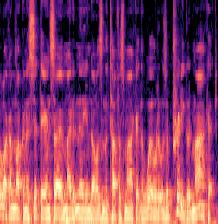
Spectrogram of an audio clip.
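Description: Amid noticeable background noise and audible room echo, a man with a New Zealand accent speaks very fast at a medium pitch. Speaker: business coach and former real estate CEO. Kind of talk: interview.

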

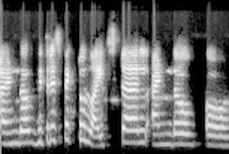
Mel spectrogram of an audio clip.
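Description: A woman at a high pitch with ordinary pitch variation, a dry sound with no echo, and a quiet background. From India. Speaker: job seeker. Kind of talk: casual Q&A. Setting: video call. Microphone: video call.

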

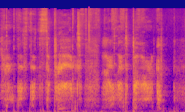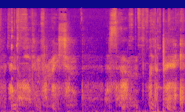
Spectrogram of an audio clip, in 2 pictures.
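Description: Over loud background noise, a man talks very slowly. He is soft-spoken. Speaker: product reviewer. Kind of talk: casual review chat. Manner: soft ASMR voice through clown mask.

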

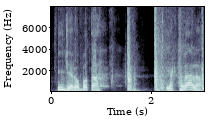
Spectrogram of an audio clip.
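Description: Over loud background noise, a man with a fairly high pitch talks at a very slow pace with lively intonation, the sound dry with no echo. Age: old. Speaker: vlogger and gardener; rabbit keeper. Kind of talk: casual vlog monologue; storytelling. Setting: outdoors in a garden. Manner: casual, chatty. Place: garden.

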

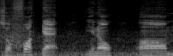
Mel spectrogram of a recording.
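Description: A man is speaking, with light background noise. The sound is dry, with no echo. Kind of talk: casual vlog chat. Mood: excited, a bit annoyed. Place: car. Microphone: phone near.

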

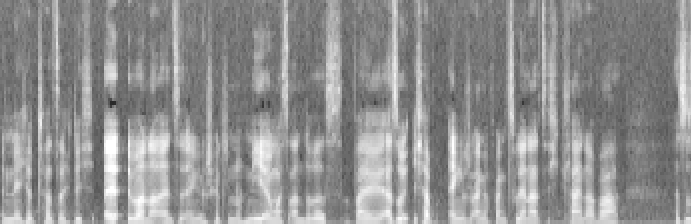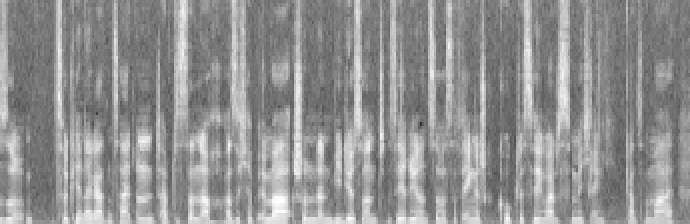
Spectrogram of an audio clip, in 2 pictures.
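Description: A woman at a very fast pace with monotone, flat intonation and vocal fry, dry with no echo over light background noise. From Germany. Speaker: former exchange student. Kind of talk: casual chat. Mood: relaxed, chatty. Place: garden.

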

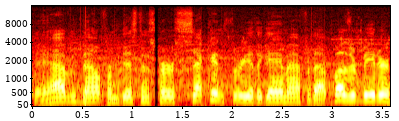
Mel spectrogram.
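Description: A man speaks in a high pitch with ordinary pitch variation. Noticeable background noise is present. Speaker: sports commentator. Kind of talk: live commentary.

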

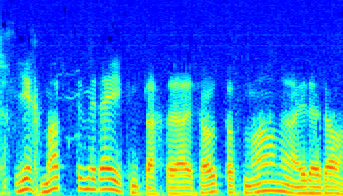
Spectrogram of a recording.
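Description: A man with a Swiss German accent, a dark, mellow tone, lively intonation, and a fairly slow pace. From Switzerland. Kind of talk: casual let's play gaming talk.

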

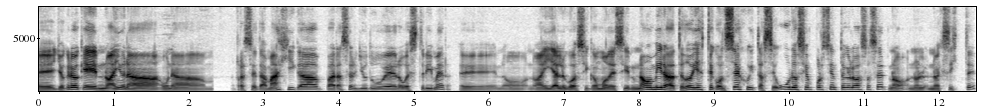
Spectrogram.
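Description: Fairly slow speech with ordinary pitch variation over a quiet background. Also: man, fairly high pitch for a man. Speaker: streamer, youtuber. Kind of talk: interview. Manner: halting. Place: home room. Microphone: studio mic.

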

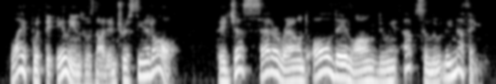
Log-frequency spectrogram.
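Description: A quiet background behind an unforced reading voice.

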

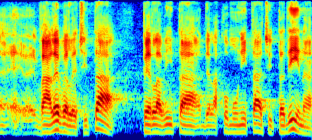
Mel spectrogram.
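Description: A man's voice at medium pitch and a very slow pace. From Genoa, Liguria; Liguria. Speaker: company chairman; guest. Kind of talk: panel discussion. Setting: outdoor festival stage with audience. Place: stage. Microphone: handheld.

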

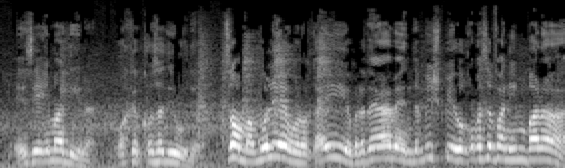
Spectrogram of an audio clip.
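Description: With music in the background, a man at a high pitch speaks at a fairly quick pace with ordinary pitch variation. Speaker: vlogger explaining a recipe. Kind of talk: casual vlog chat. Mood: jokey, ironic, lively. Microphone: phone near.

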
